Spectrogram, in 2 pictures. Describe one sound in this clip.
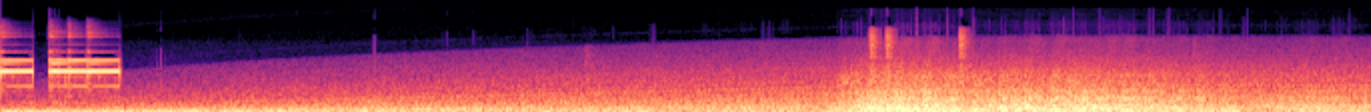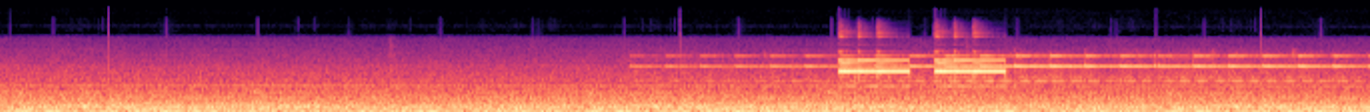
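A tram motor whines, rising in pitch as the tram speeds up.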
